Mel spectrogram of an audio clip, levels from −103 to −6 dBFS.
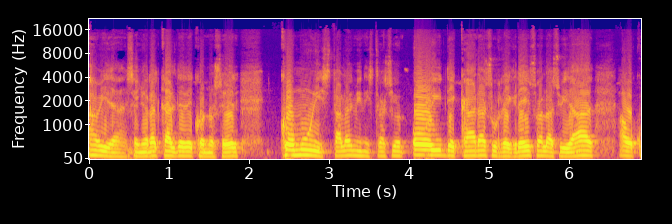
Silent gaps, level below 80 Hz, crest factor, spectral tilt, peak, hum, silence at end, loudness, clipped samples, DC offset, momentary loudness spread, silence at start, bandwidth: none; -40 dBFS; 8 dB; -7.5 dB/octave; 0 dBFS; none; 0 s; -8 LUFS; 1%; 1%; 7 LU; 0 s; 15.5 kHz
